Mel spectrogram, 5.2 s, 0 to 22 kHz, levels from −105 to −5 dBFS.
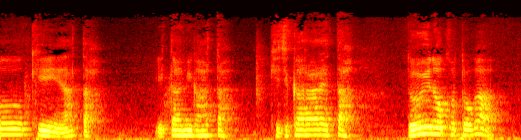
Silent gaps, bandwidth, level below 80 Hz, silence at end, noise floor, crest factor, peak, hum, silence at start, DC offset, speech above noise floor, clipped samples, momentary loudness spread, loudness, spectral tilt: none; 11.5 kHz; -44 dBFS; 0 s; -44 dBFS; 18 dB; -6 dBFS; none; 0 s; under 0.1%; 21 dB; under 0.1%; 16 LU; -23 LUFS; -8 dB/octave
